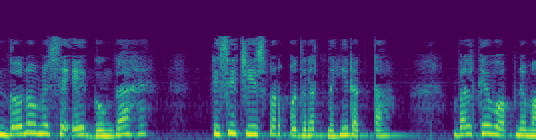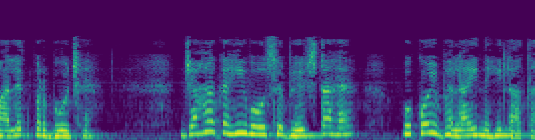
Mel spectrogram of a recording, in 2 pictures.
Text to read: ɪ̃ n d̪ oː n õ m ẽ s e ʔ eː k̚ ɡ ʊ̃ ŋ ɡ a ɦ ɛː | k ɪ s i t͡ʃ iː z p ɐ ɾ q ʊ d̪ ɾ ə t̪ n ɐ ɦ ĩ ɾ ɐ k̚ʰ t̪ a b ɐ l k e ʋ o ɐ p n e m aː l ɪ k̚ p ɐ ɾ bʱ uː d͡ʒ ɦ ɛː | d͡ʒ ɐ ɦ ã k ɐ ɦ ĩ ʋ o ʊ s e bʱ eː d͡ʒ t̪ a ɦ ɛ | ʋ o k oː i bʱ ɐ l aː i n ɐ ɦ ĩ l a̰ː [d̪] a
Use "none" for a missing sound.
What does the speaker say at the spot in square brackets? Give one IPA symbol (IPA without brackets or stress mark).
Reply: t̪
